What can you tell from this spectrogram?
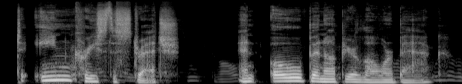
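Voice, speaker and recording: A calm tone with very wide pitch swings, fairly slow, in a dry, close sound with no echo. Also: man. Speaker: pain therapist demonstrating exercises. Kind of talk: exercise tutorial. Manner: calm, instructive.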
